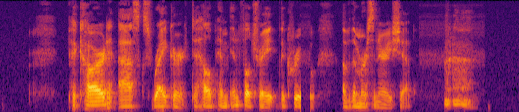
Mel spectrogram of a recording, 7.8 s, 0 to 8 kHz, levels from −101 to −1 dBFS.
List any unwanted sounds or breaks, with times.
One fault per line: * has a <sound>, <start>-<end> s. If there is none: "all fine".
* has a dropout, 4.5-4.7 s
* has a throat clearing, 6.7-7.2 s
